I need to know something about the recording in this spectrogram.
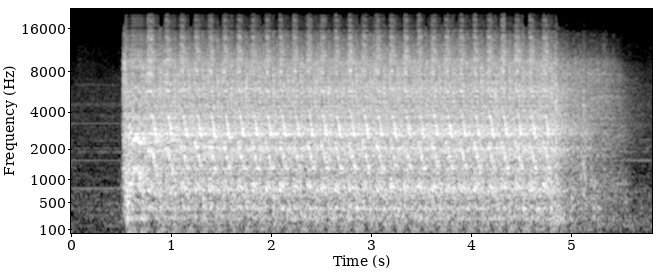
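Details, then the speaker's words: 2009–2010 Ford Ranger (Mazda BT-50) 3.0 L common-rail turbo diesel, rail pressure sensor signal faked at 11 MPa with a resistor: steady cranking that never catches; injectors not fired by the computer, the same no-start as before. "So it didn't start, and that's exactly the same condition we had before."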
